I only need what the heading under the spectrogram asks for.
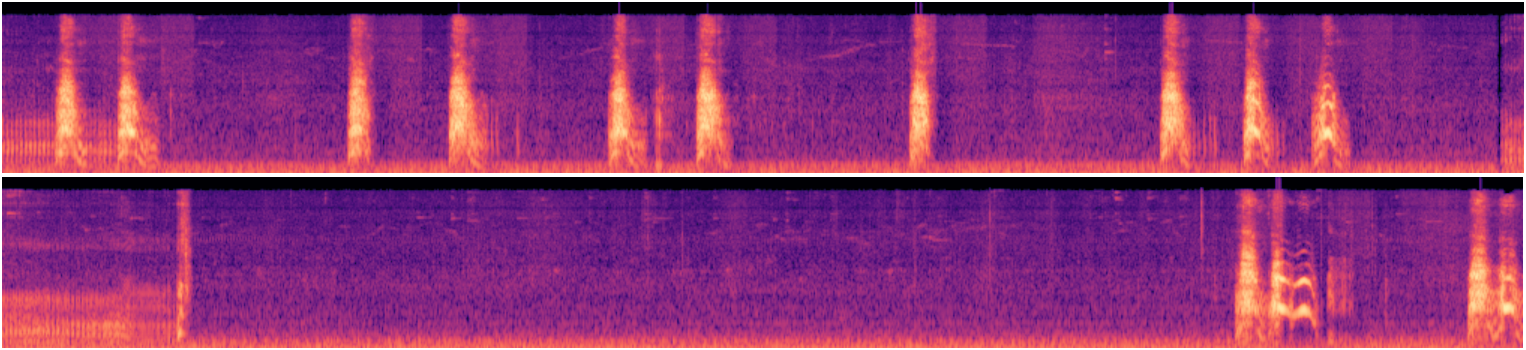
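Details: Out in a field, a nine-month-old Yorkie barks to call in scattered cows: evenly spaced sharp barks, then a long quiet stretch with a brief drawn-out tonal sound, ending in a renewed cluster of barks.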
